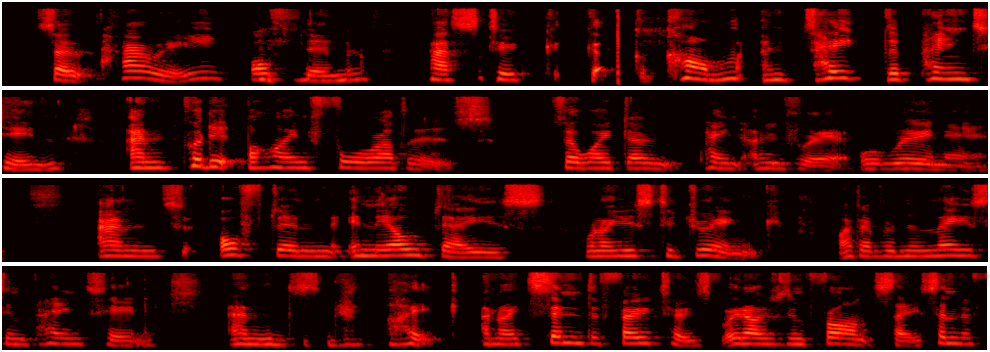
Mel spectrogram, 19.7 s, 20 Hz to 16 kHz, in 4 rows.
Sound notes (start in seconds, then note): 16.3 chuckling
